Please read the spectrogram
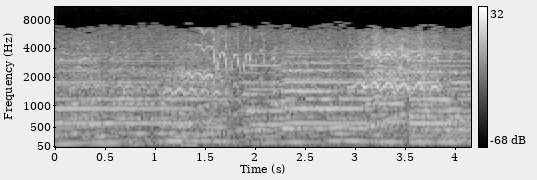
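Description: Orchestral film score with a horse whinnying twice, a quavering call about a second in and another about three seconds in.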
